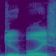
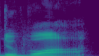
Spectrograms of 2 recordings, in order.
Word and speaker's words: Du Bois: Isn't it Du Bois? No, that's not how we pronounce it in America. Apparently not in Idaho. If you're in France, it's pronounced Dubois. Du If Bois. you're in America, it's Du Bois.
